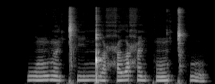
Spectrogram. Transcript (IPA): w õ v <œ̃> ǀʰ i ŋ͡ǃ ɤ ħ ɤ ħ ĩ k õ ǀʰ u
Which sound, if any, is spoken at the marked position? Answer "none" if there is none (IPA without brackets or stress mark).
œ̃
